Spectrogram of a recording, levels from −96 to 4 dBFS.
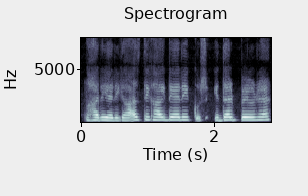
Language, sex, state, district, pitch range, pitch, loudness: Hindi, female, Uttar Pradesh, Jalaun, 260-280 Hz, 270 Hz, -14 LUFS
